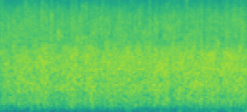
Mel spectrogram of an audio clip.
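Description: A crowd applauds a guest at the end of a discussion, dense overlapping claps forming a loud, even wash of sound that holds without pause from start to finish, with no voices over it.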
